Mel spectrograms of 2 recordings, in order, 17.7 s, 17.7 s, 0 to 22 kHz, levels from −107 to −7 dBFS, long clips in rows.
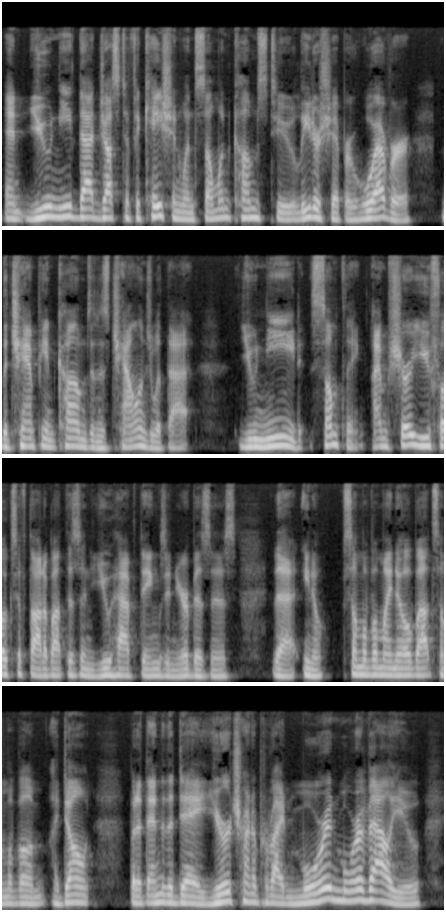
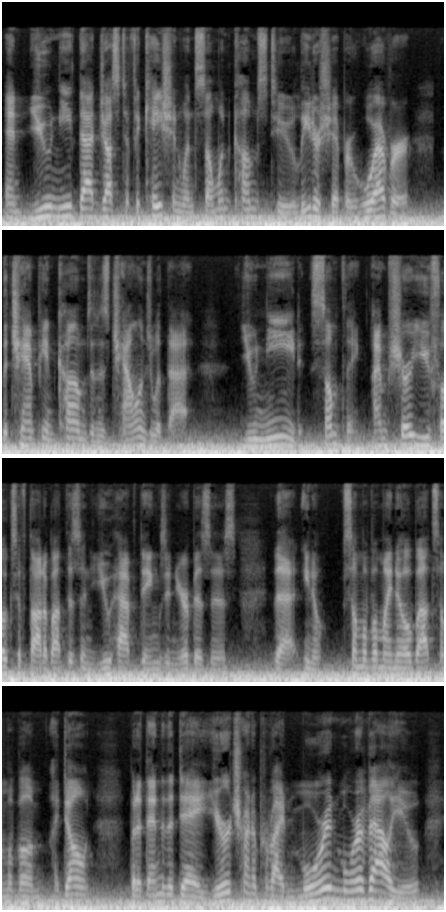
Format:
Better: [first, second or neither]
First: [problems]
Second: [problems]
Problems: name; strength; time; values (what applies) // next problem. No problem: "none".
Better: first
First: none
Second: low rumble; noticeable; throughout; 10 dB below the speech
